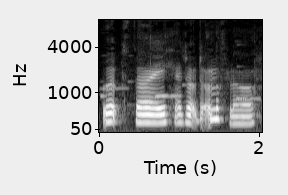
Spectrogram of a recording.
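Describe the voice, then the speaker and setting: A woman hosting a let's play, chatty and hesitant with lots of ums, her voice a bit croaky from a cold. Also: lowish voice, normal speed, highs cut off, soft background music. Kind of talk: casual game commentary. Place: indoors at a table.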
